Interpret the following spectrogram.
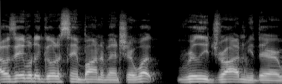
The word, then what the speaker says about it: Saint Bonaventure: Bonaventure to come in yeah that's how you pronounce it I know it's tough for some people out there but Saint Bonaventure so yeah coach Massey came up and uh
